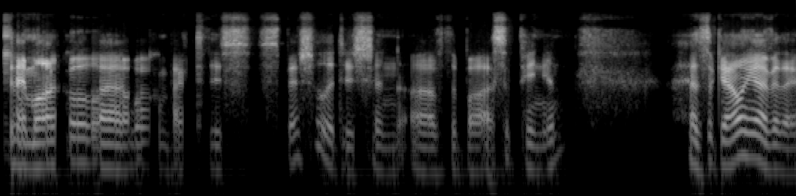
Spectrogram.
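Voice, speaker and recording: A man talks at a medium pitch with ordinary pitch variation. His tone is bright and sharp, and the sound is dry and close with no echo. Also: moderate pace. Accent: Australian. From Australia. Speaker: show host. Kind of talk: casual interview chat.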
